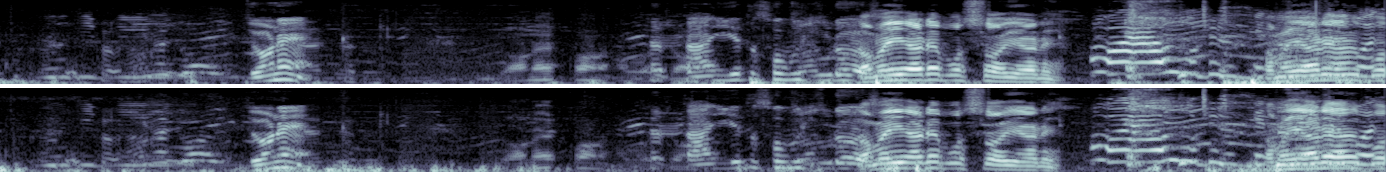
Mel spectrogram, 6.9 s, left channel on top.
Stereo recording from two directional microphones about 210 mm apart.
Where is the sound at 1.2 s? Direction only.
45° left (ahead or behind).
